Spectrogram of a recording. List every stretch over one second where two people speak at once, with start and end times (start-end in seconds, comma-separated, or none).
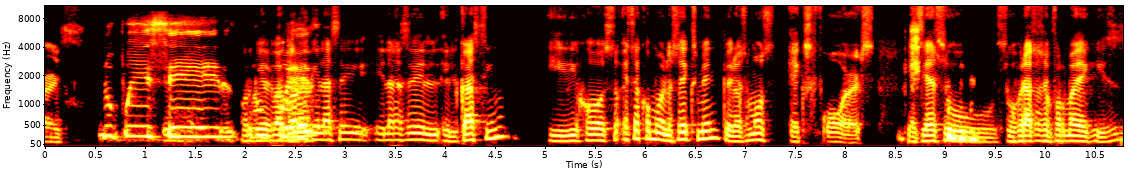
1.2-2.9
